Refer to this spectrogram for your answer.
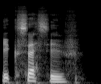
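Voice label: "excessive", British English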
